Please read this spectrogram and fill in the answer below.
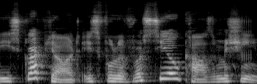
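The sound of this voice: Reading done in an unforced reading voice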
